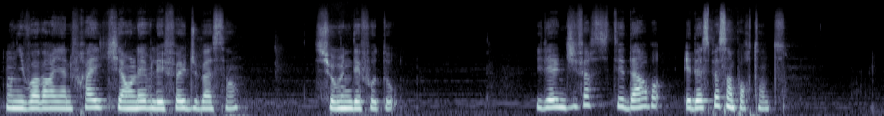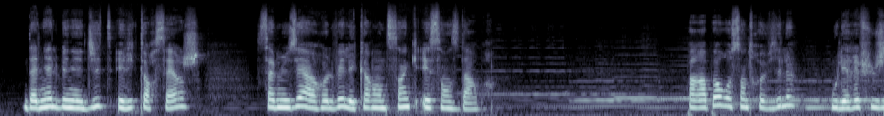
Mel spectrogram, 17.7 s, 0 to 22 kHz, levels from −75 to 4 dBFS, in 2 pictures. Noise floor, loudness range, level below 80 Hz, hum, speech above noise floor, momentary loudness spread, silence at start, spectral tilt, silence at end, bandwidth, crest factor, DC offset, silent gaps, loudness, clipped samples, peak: -54 dBFS; 5 LU; -52 dBFS; none; 41 dB; 18 LU; 0.05 s; -5.5 dB/octave; 0 s; 16.5 kHz; 16 dB; under 0.1%; none; -15 LUFS; under 0.1%; 0 dBFS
